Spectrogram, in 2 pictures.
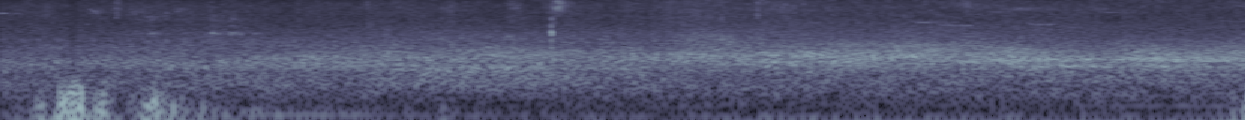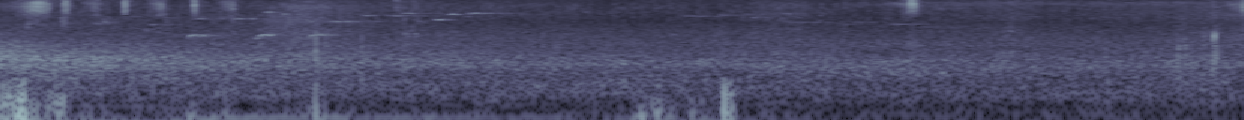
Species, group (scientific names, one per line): Yoyetta humphreyae
Cicadidae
